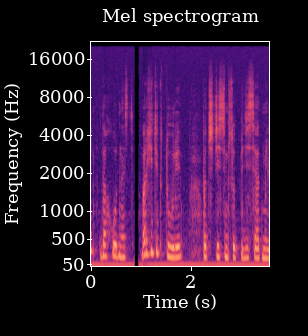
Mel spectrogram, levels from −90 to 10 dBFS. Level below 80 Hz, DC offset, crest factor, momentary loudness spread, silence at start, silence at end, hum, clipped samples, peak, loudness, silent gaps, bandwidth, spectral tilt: -30 dBFS; under 0.1%; 12 dB; 5 LU; 0 s; 0 s; none; under 0.1%; 0 dBFS; -14 LUFS; 0.87-0.91 s; over 20 kHz; -4.5 dB/octave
